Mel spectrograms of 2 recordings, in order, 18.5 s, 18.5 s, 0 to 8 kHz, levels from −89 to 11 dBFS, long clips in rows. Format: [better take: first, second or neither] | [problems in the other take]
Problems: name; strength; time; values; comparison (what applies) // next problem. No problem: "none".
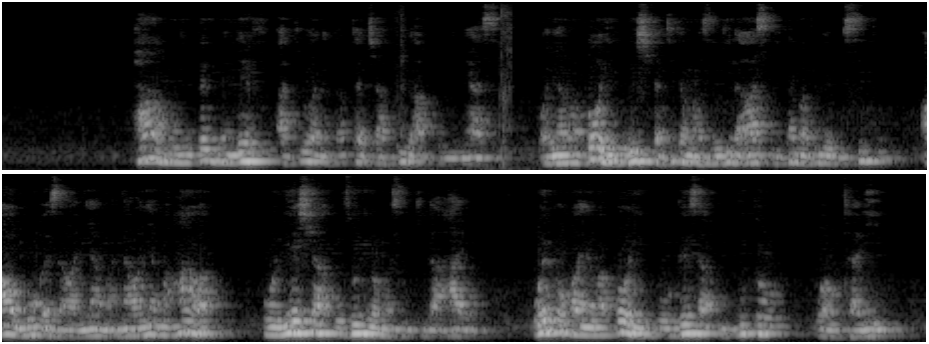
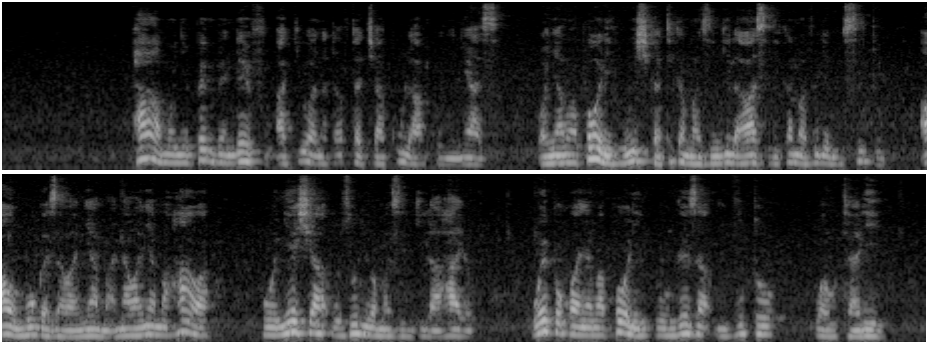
second | noise reduction (neural separator model SepFormer DNS4)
